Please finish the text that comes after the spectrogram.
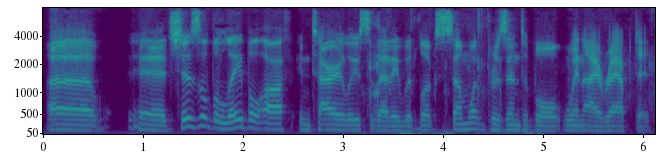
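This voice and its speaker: A man with an average-pitched voice on a podcast. He moves between casual banter and informal reading of a first-person story. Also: normal speed, fairly bright tone, dull audio. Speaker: podcast co-host.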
